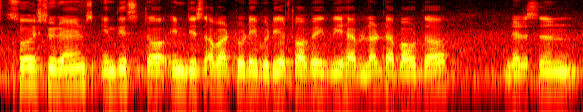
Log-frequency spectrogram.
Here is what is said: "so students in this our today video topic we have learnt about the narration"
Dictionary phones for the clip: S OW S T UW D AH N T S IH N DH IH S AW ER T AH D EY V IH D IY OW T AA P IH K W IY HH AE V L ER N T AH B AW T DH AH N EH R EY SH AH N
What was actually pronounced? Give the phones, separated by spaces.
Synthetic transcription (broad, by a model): S OW S T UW D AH N T S IH N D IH S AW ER T AH D EY V IH D IY OW T AA P IH K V IY HH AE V L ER T AH B AW T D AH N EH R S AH N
